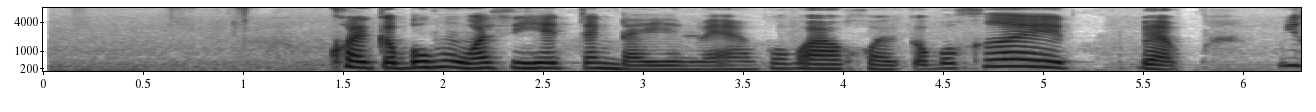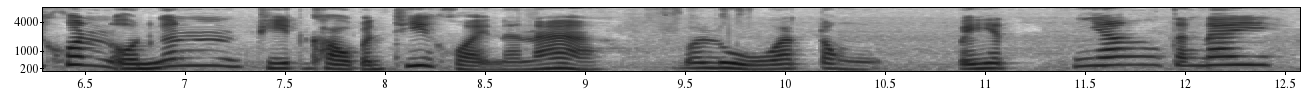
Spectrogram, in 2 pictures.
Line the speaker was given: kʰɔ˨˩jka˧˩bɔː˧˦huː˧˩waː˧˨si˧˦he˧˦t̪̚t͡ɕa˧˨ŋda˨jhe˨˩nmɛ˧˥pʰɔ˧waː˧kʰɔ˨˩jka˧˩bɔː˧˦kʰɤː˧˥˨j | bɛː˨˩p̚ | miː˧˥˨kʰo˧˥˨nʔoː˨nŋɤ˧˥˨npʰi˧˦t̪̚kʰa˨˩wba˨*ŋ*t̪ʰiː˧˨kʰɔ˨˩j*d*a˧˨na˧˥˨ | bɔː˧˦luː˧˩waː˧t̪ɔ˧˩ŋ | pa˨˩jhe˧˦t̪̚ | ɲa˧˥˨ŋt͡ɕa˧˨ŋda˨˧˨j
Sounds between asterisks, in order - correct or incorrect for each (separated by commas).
incorrect, incorrect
